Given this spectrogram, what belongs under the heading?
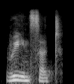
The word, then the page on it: reinsert: Indian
